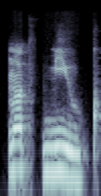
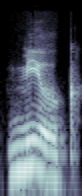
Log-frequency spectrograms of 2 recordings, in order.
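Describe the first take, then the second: First: The L sound is left out. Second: The L sound is clearly pronounced. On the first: The speaker calls it wrong. "not milk or meek" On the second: The speaker calls it right. "the uh is not silent"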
